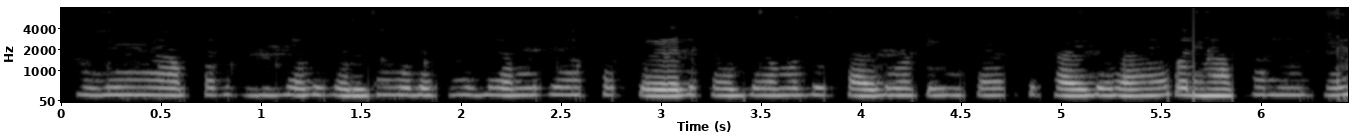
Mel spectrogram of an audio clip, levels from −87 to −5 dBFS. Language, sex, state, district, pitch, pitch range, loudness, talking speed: Hindi, female, Bihar, Sitamarhi, 220 Hz, 215-230 Hz, -38 LUFS, 295 wpm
